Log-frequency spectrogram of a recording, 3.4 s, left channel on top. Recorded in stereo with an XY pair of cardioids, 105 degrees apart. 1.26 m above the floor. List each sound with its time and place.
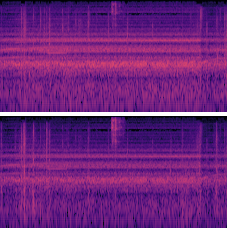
0.0 s a machine running: 35° left
1.7 s a dropped coin: 55° right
